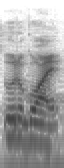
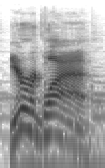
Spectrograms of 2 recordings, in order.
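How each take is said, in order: First: It is said with a Spanish pronunciation. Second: It is said with an English pronunciation. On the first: "If you want to say it like that" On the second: "Uruguay works too"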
